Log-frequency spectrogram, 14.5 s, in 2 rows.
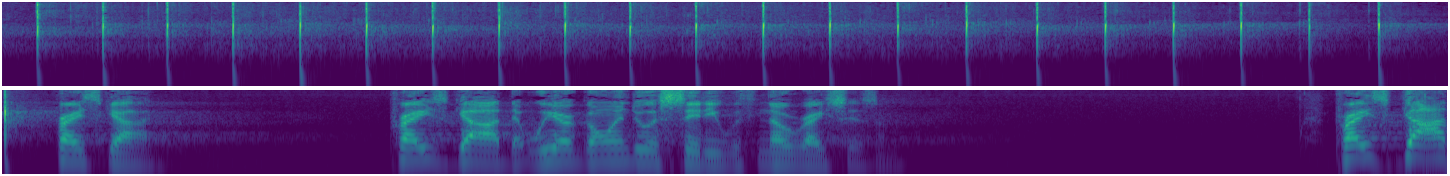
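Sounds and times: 
person clapping: 0.0 - 7.5
speech: 7.5 - 8.1, 9.2 - 11.8, 13.9 - 14.4.

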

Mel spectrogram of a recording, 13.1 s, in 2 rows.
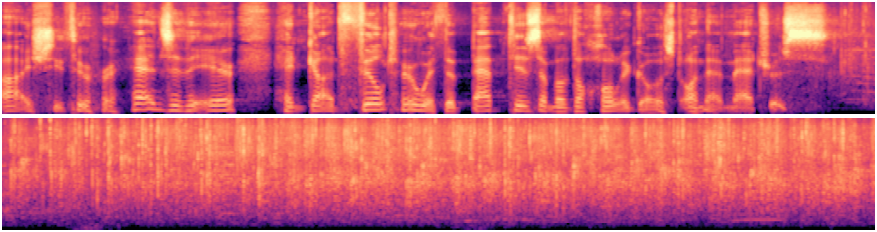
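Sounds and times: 
speech: 0.0 - 6.3
audience clapping: 6.2 - 13.0.

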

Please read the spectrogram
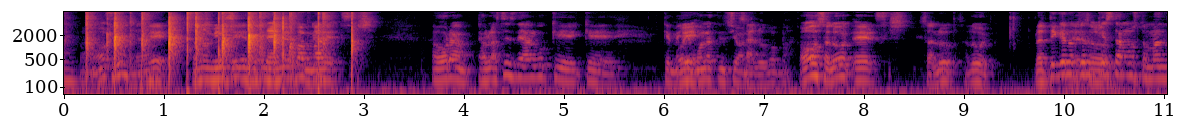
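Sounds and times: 
applause: 0.0 - 3.0
speech: 3.9 - 11.0.

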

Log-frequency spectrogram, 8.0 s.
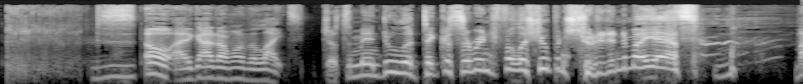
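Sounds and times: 
comedic fart sound effect: 0.0 - 1.4
speech: 0.9 - 8.0.

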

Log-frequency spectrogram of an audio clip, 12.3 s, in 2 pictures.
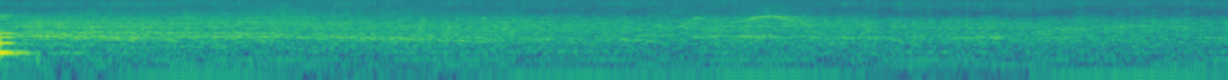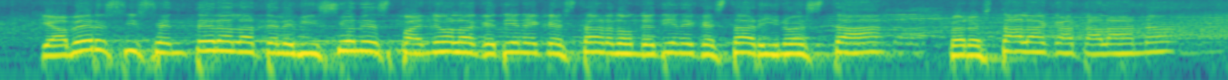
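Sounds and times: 
audience applause: 0.0 - 7.8, 10.3 - 12.2
speech: 6.3 - 12.1.

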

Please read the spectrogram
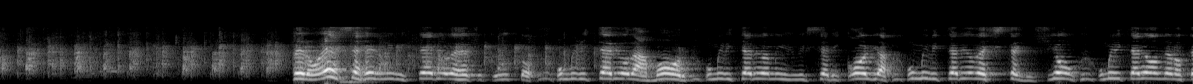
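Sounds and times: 
church congregation clapping rhythmically: 0.0 - 6.9
speech: 2.9 - 11.9.

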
